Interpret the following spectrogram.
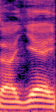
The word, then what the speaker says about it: Ye: Well, it's not Kanye on the poster. It's Ye. He changed it probably because he didn't have time for the full thing. Save the extra syllable. His name's just Ye now? Yeah, it's just Ye. Like if Madonna was just nah.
